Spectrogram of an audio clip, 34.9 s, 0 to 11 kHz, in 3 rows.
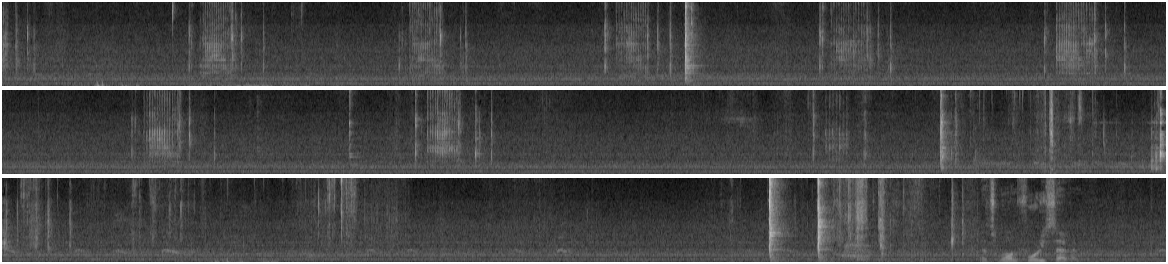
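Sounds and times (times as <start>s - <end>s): torque wrench ratcheting: 1.8s - 2.6s, 4.0s - 4.7s, 6.0s - 7.0s, 8.2s - 9.0s, 10.4s - 11.3s, 12.9s - 13.8s, 15.1s - 16.6s, 19.7s - 20.4s.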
